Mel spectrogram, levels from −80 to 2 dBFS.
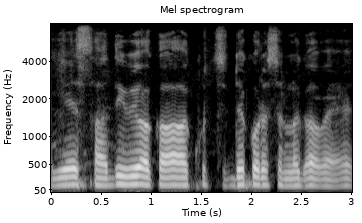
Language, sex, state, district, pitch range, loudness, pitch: Rajasthani, male, Rajasthan, Churu, 125-140 Hz, -16 LUFS, 130 Hz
